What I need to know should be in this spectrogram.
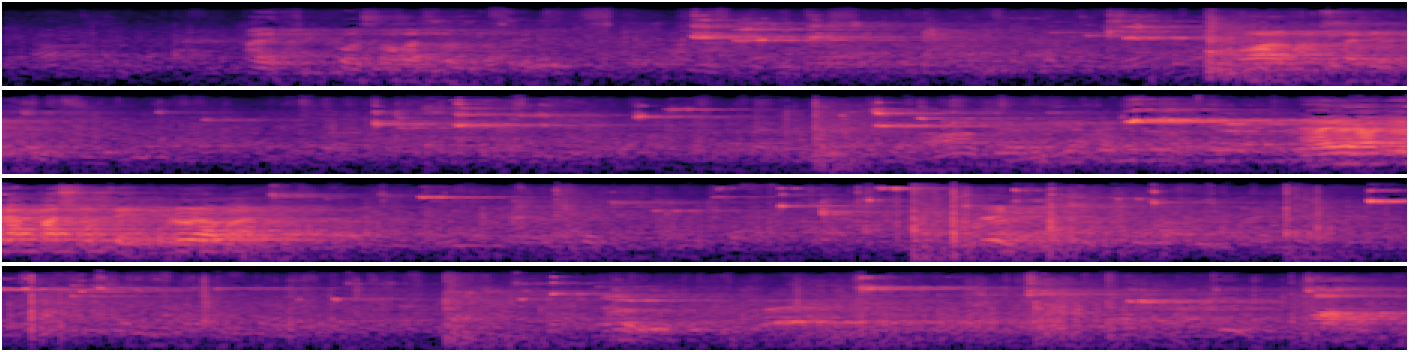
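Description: Sneakers squeak sharply on a gym floor in an echoing hall.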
